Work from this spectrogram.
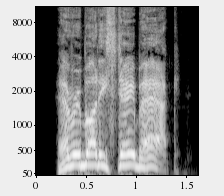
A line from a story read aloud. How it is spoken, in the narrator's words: Hicks yelled when he could finally speak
